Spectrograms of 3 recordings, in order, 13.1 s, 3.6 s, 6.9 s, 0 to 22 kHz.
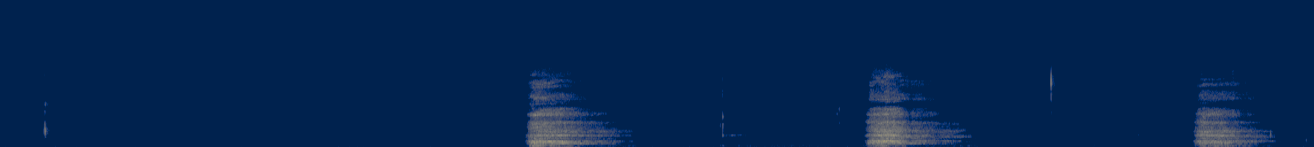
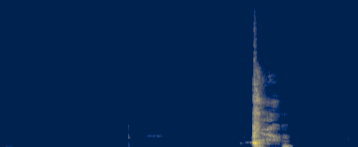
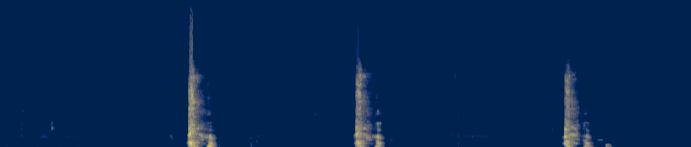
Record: {
  "exhalation_length": "13.1 s",
  "exhalation_amplitude": 6292,
  "exhalation_signal_mean_std_ratio": 0.31,
  "cough_length": "3.6 s",
  "cough_amplitude": 32768,
  "cough_signal_mean_std_ratio": 0.16,
  "three_cough_length": "6.9 s",
  "three_cough_amplitude": 32768,
  "three_cough_signal_mean_std_ratio": 0.19,
  "survey_phase": "beta (2021-08-13 to 2022-03-07)",
  "age": "45-64",
  "gender": "Male",
  "wearing_mask": "No",
  "symptom_fatigue": true,
  "symptom_headache": true,
  "smoker_status": "Never smoked",
  "respiratory_condition_asthma": false,
  "respiratory_condition_other": false,
  "recruitment_source": "Test and Trace",
  "submission_delay": "2 days",
  "covid_test_result": "Positive",
  "covid_test_method": "RT-qPCR"
}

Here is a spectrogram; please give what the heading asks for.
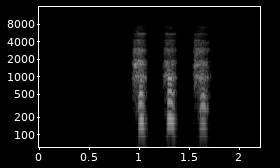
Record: {
  "exhalation_length": "2.2 s",
  "exhalation_amplitude": 6172,
  "exhalation_signal_mean_std_ratio": 0.31,
  "survey_phase": "beta (2021-08-13 to 2022-03-07)",
  "age": "18-44",
  "gender": "Female",
  "wearing_mask": "No",
  "symptom_cough_any": true,
  "symptom_runny_or_blocked_nose": true,
  "symptom_abdominal_pain": true,
  "symptom_fatigue": true,
  "symptom_headache": true,
  "smoker_status": "Never smoked",
  "respiratory_condition_asthma": false,
  "respiratory_condition_other": false,
  "recruitment_source": "Test and Trace",
  "submission_delay": "2 days",
  "covid_test_result": "Positive",
  "covid_test_method": "RT-qPCR"
}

